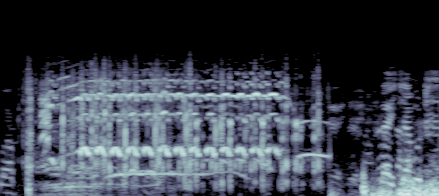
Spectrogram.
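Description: Ululation: a high, rapidly trilling call held for about two seconds, over clapping from a crowd, as celebration. Near the end a man starts speaking.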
